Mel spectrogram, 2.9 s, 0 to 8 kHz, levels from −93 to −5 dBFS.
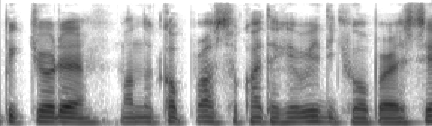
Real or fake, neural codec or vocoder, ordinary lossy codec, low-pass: real; none; MP3, 64 kbps; 7.2 kHz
